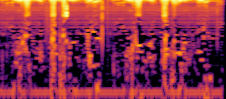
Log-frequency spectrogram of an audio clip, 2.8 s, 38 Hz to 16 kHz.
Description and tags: vtech circuit bend042
Produce by overdriving, short circuiting, bending and just messing up a v-tech speak and spell typed unit. Very fun easy to mangle with some really interesting results.
broken-toy, circuit-bending, digital, micro, music, noise, speak-and-spell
